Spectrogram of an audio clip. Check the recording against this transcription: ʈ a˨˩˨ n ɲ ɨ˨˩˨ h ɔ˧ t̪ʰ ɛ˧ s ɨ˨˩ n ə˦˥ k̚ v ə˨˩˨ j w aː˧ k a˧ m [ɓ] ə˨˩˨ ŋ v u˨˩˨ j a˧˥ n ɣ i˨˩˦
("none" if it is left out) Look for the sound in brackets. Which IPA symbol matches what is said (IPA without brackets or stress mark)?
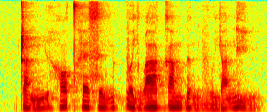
ɗ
